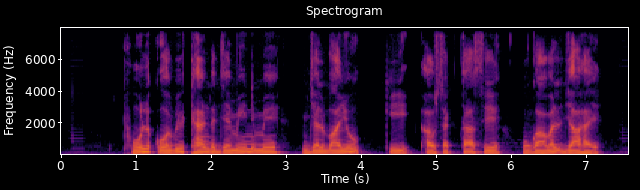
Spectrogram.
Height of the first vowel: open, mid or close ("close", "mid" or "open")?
close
